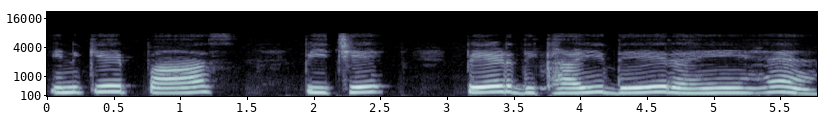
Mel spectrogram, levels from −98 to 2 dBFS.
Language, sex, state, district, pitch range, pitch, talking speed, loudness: Hindi, female, Bihar, Begusarai, 220-255 Hz, 235 Hz, 85 wpm, -21 LUFS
